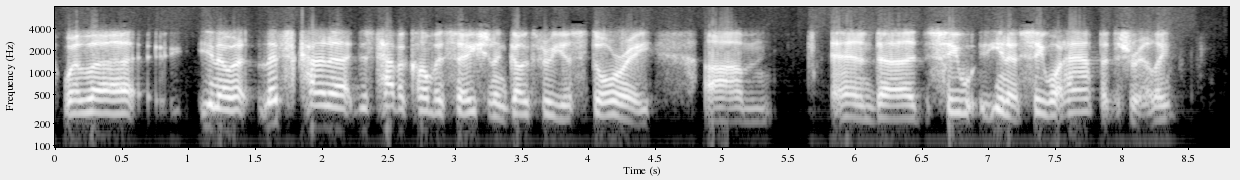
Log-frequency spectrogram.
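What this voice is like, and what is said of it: English accent with American touch. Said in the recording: “You seem to be losing your English accent there. I mean, a touch of America there.”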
